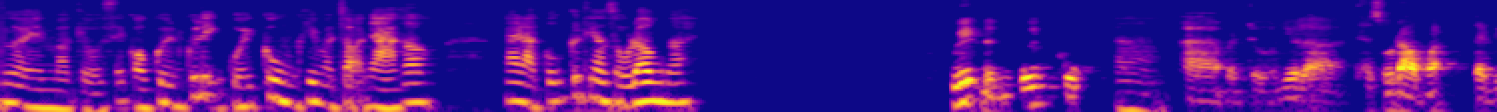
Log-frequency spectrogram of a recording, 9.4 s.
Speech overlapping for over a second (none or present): none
